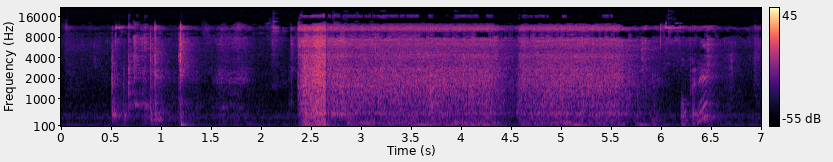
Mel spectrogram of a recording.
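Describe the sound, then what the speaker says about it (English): A blender whirs loudly through gazpacho ingredients seasoned with cumin and black pepper, a steady broadband roar starting abruptly and running several seconds, preceded by a few clinks and handling sounds near the microphone. "Close it and blend."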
